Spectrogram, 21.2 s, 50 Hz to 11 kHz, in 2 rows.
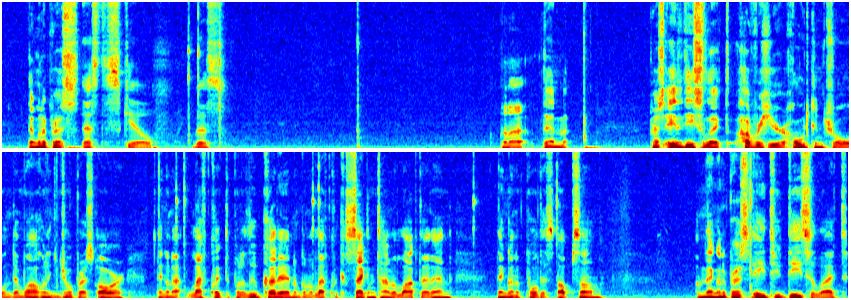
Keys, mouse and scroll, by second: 0.9 s, 2.4 click, 2.8 middle click, 4.5 middle click, 7.4 a, 11.3 ctrl+r, 12.8 click, 14.5 click, 16.5 click, 17.6 click, 19.9 a.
